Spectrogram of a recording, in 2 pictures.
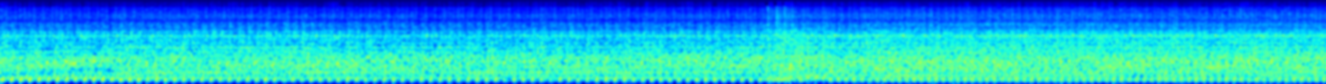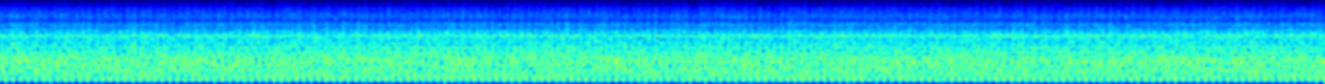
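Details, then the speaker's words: Troy-Bilt Pony riding mower, new engine with new head gasket: single-cylinder holds a steady, even idle, smooth beat, no knocks or misses; sounds good. "Yeah, sounds good."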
